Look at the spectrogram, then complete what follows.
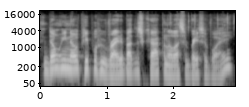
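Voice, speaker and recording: A cynical computer hacker played by an actor in a naturalistic audio drama. The delivery is dry, blunt and jaded, at a middling pitch, recorded close with no room sound. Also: animated, fast talker, dark tone, dry recording, lightly acted. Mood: cynical, irritated.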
